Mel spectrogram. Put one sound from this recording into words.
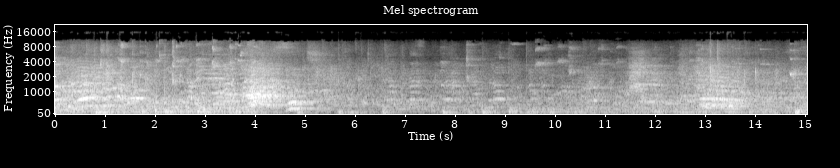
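A crowd in a large echoing gym cheers and shouts loudly.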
